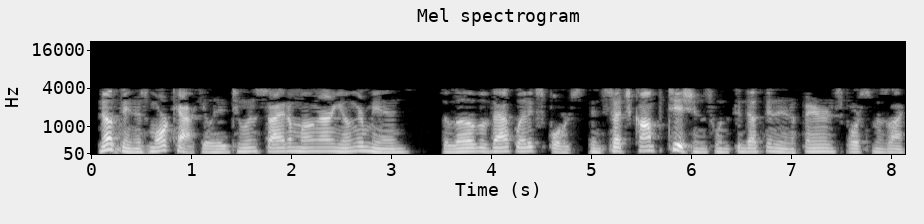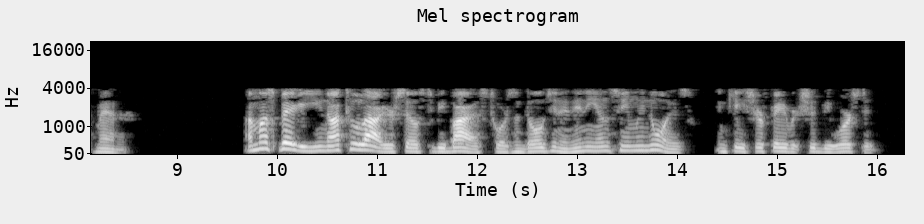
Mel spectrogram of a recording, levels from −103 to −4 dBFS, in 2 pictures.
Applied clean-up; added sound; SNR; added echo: none; none; none; none.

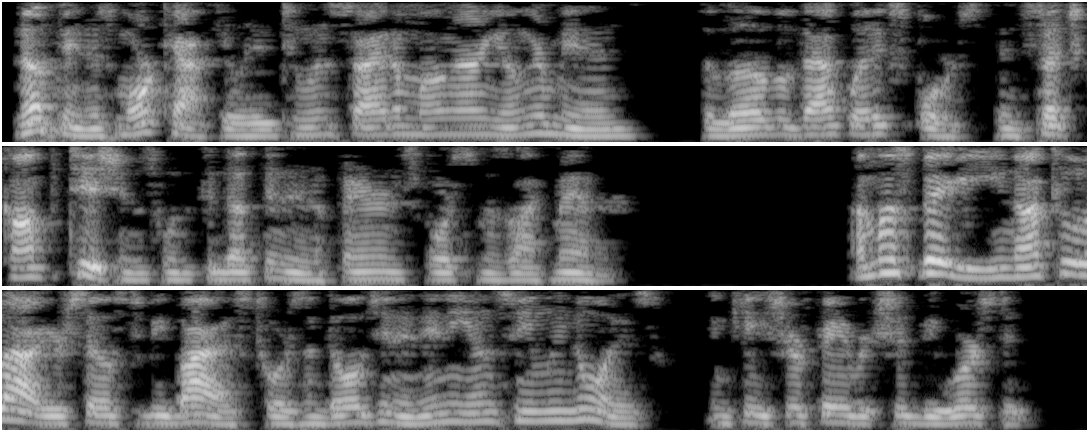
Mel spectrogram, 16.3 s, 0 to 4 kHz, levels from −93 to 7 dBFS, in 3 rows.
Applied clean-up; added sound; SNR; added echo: none; none; none; reverberation time 0.1 s.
